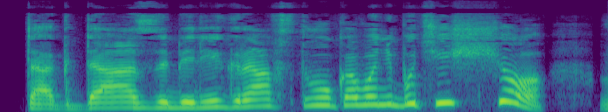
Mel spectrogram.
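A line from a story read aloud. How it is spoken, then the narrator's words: Exclaiming. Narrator (Russian): воскликнул Уильям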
